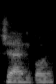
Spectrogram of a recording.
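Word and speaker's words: Django: there's a framework called Jango framework okay correct we have a framework called Jango framework D is silent you have to pronounce it as Jango Jango framework is used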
